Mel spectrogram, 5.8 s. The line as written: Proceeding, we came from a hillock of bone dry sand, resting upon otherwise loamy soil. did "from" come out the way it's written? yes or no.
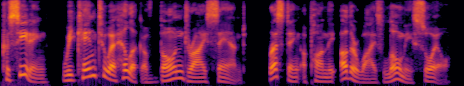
no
